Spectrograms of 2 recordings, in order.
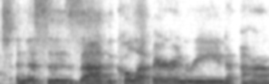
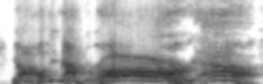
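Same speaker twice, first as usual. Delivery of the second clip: louder, higher mock roar with laughter; playful roar; 7 semitones higher, 9 dB louder, slower than usual. Joining a friend's anger, hammed-up roaring. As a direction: roar along like a playful bear. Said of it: "Let's be mad".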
